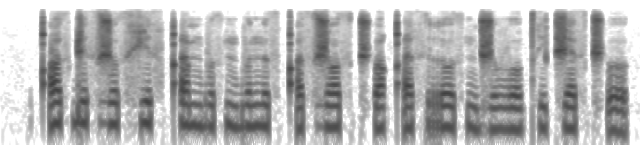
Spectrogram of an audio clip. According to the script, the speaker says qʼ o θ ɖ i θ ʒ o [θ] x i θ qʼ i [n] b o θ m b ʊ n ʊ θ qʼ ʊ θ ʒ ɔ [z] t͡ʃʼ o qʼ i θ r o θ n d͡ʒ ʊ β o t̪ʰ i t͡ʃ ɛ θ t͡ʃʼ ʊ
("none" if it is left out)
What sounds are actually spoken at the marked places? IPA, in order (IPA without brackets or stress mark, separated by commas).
θ, m, θ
